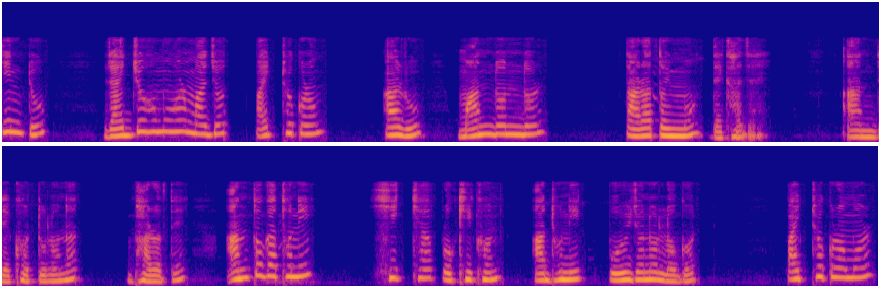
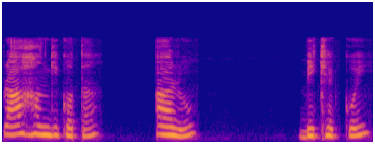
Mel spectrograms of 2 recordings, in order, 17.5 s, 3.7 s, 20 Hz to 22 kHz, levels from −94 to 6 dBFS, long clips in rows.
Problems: none marked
